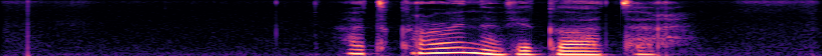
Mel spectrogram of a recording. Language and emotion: Russian, sad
